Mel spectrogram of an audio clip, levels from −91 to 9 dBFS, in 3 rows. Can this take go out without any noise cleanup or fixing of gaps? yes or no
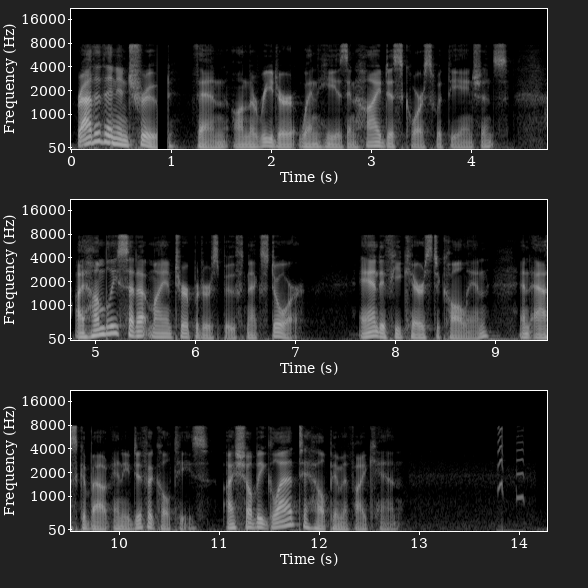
no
